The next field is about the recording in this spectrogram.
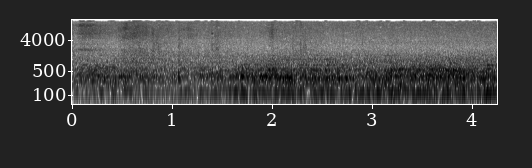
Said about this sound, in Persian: هر روز این هواپیما چنان سقوط میکنه تو خونه ما و هر چقدر میگذره سخت‌تر میشه.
